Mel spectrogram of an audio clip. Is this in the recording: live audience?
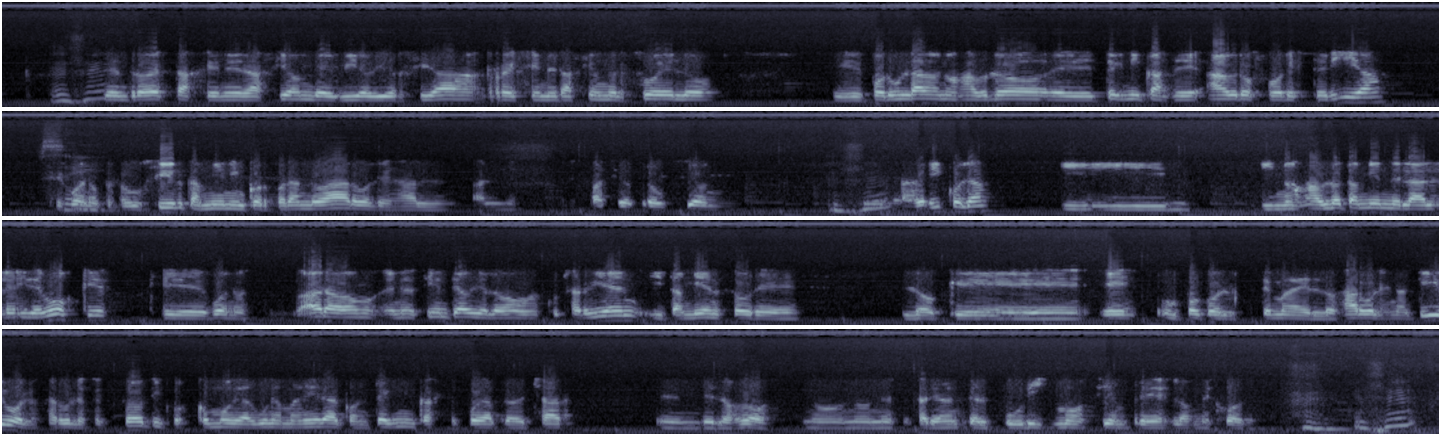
no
